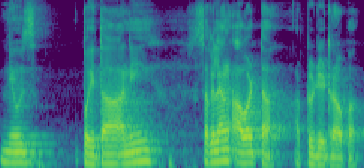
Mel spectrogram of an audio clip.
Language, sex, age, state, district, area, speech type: Goan Konkani, male, 18-30, Goa, Bardez, rural, spontaneous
